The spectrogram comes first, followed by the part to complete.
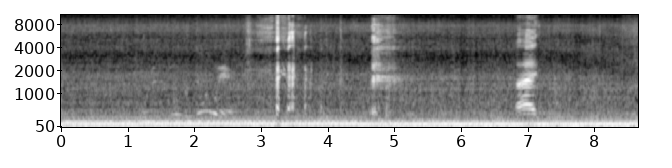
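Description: Steady low drone of a truck driving on a dirt road, heard from inside the cab: engine and tyre noise. A couple of short clicks or rattles come through about a third and halfway in.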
